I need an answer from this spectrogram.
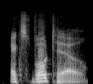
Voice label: "ex voto", American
